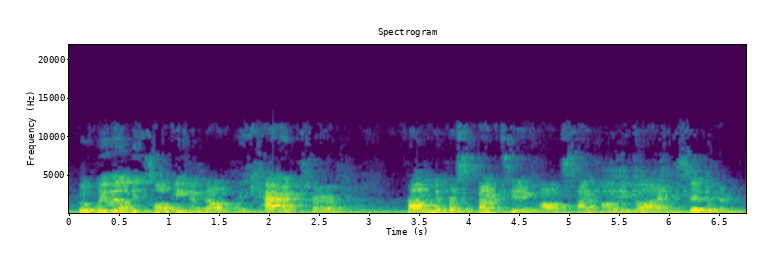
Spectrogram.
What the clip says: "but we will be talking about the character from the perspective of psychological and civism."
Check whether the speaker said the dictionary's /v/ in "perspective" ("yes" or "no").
yes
